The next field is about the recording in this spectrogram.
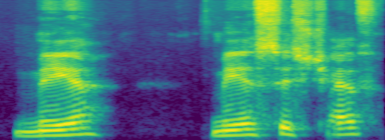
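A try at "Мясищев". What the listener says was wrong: No, it's pronounced Maya, not Mia. Not Mamma Mia, okay. Mamma Maya.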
